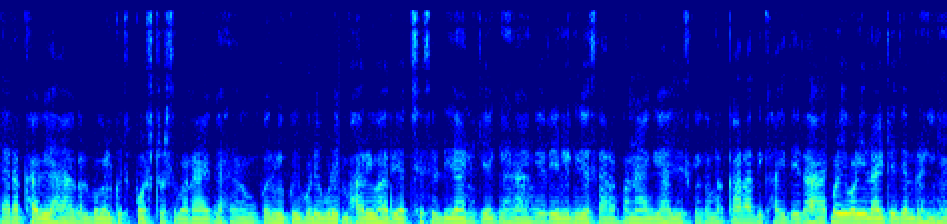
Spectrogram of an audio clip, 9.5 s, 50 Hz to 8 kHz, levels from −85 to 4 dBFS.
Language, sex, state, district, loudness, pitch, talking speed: Hindi, male, Uttar Pradesh, Budaun, -39 LUFS, 145 Hz, 235 wpm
